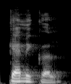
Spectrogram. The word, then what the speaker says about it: chemical: हमारा अगला वर्ड है केमिकल, CHEMICAL। इस वर्ड में H जो है वो साइलेंट है, इसलिए C का उच्चारण यहाँ पर हम क के रूप में हम लोग यहाँ पर करेंगे।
